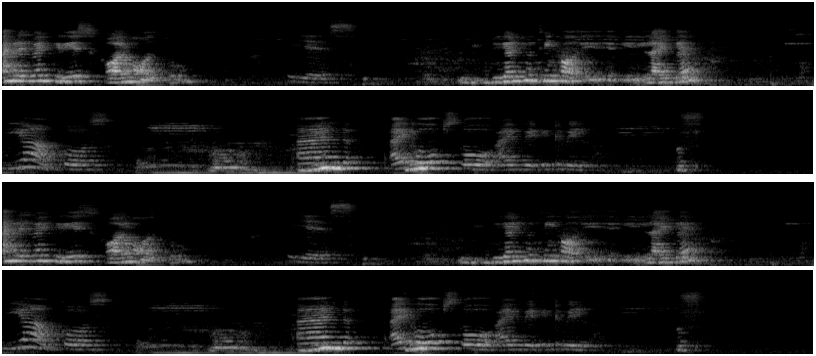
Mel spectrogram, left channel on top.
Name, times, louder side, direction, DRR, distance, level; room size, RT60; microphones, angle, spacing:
voice 1, 0.0-1.9 4.2-7.2 7.8-8.1 9.5-10.7 11.1-11.5 12.2-12.4 14.3-14.5 14.9-15.1, left 4 dB, 65° left, 0.6 m, -28 dB
voice 2, 2.8-3.5 8.1-9.2 11.1-11.5 12.0-14.1 14.9-15.1, equal, 5° left, 4.1 m, -37 dB
11.0 x 5.2 x 5.3 m
head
